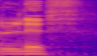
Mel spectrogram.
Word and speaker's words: lift: 哦，我们我们我们我们如我们如果比如美式发音，哦，我们就是 lift。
